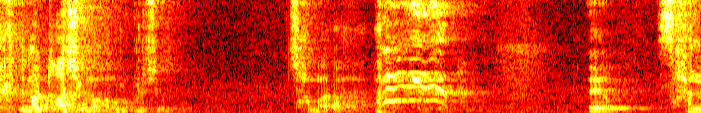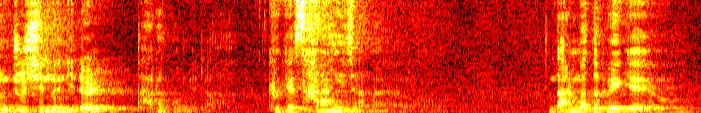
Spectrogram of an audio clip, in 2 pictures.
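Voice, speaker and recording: A middle-aged man preaches a lively sermon, his pitch rising and falling with animation. He jokes and keeps asking the congregation questions. The sound is roomy and echoey, with faint ambience behind it. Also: a little hiss or hum. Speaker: pastor. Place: church sanctuary.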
